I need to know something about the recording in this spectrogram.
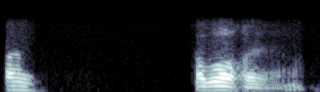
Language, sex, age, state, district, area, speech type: Assamese, male, 45-60, Assam, Charaideo, urban, conversation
